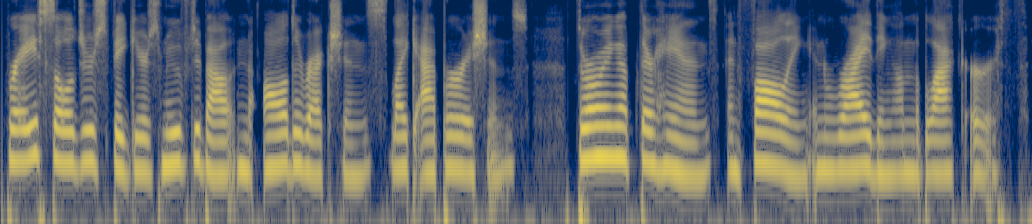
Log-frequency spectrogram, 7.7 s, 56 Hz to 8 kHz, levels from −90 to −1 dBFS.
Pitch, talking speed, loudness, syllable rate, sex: 195 Hz, 170 wpm, -18 LUFS, 4.9 syllables/s, female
